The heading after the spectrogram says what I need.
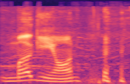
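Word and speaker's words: Mogollon: From all the teams that we cover, and that includes, as I would pronounce it, Muggion, the Muggion Mustangs. That is correct.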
